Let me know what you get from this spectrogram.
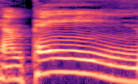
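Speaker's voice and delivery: campaign, stress moved to second syllable -paign. English lesson in French on the word campaign: stress on -paign in campaign. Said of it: "Accent tonique sur la deuxième partie du mot".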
